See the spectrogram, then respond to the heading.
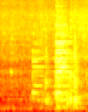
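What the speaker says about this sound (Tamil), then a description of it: "இதை நல்லா கிண்டி விட்டுக்கலாம்." Tomato, beans, carrot and boiled chickpeas sizzle in a frying pan as a utensil stirs them, with scraping strokes growing louder in a short burst near the end.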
